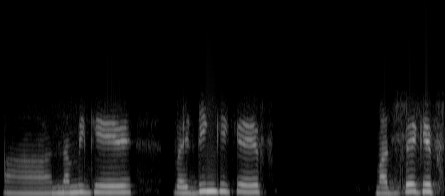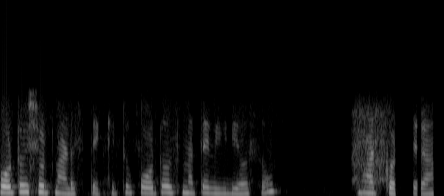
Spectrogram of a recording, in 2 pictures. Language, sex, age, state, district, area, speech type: Kannada, female, 18-30, Karnataka, Shimoga, rural, conversation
